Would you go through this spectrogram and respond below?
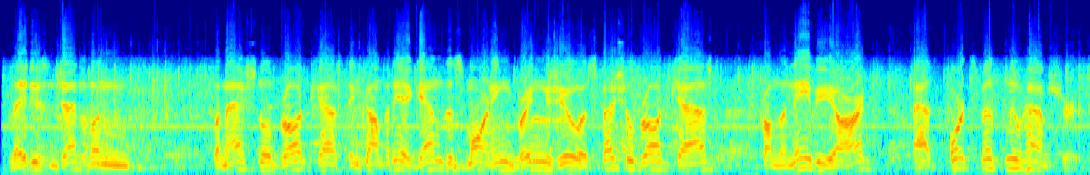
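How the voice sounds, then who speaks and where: An American man delivering a formal, clearly projected 1930s live radio news report. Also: a little high, fairly quick, noisy background. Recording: muffled 1930s radio recording, busy background.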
